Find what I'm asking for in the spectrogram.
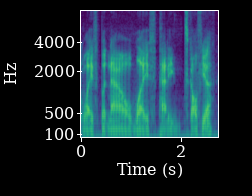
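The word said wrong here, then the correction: Scialfa: Yeah, I think it's just Scalfa. Scalfa, she. – Because I ju- I looked it up, and uh, that was the pronunciation. I think the I is just a just to throw you off.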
